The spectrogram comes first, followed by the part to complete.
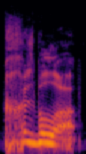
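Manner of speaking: usual speaking voice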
